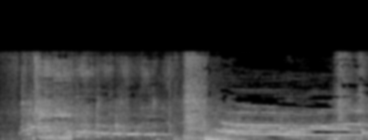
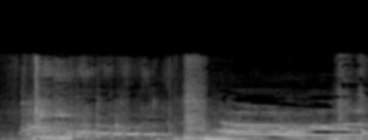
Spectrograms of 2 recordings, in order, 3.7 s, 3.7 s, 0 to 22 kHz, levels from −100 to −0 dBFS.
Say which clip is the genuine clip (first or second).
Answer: second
